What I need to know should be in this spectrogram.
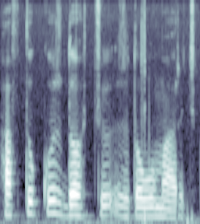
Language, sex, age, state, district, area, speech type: Kashmiri, male, 18-30, Jammu and Kashmir, Shopian, urban, read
